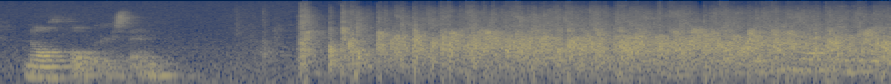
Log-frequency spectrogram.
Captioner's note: members applauding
